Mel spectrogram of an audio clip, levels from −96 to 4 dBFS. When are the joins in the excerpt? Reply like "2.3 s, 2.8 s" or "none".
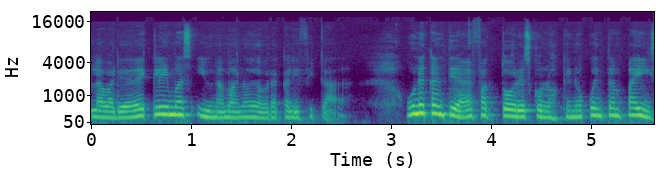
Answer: none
